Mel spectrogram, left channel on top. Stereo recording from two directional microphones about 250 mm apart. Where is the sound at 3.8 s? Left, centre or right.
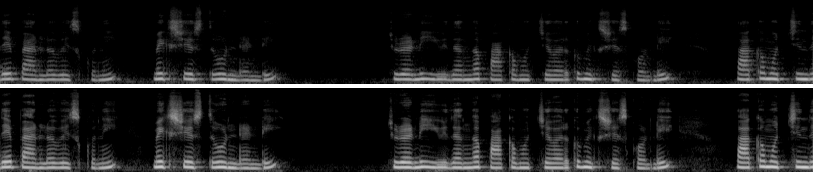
Right.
